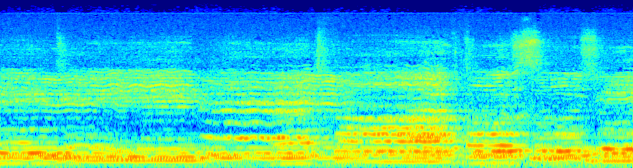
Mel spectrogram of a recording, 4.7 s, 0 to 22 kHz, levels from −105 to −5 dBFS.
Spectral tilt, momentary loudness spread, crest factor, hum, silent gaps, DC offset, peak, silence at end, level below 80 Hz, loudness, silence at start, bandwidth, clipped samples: -5 dB/octave; 4 LU; 14 dB; none; none; under 0.1%; -16 dBFS; 0 s; -58 dBFS; -31 LUFS; 0 s; 17 kHz; under 0.1%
